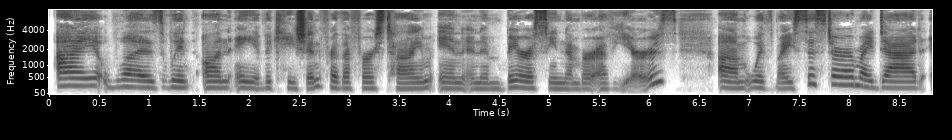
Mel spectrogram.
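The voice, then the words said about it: Voice sounds sick, slightly altered. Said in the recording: “I am recovering from a cold, so my voice is a little bit different.”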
